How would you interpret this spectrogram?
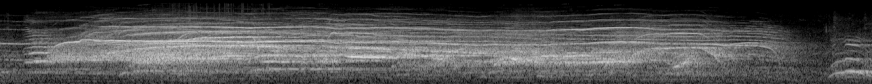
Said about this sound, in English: Kids, stand up and scream. Stand up and scream. Come on. Stand up and scream.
